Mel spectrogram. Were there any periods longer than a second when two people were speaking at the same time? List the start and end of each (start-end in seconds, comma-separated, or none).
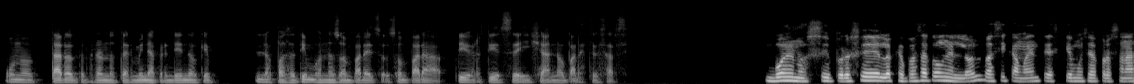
none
